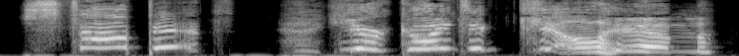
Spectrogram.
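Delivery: very high, desperate shout. A narrator's reading. Anne grabbing Engelhorn's arm, a very high desperate shout. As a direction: scream at him to stop. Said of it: "she shouted".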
